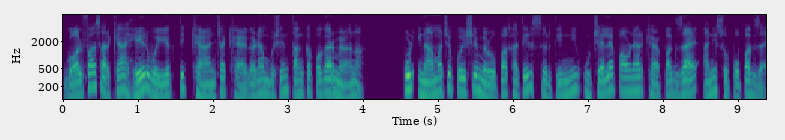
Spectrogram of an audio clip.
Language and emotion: Goan Konkani, neutral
